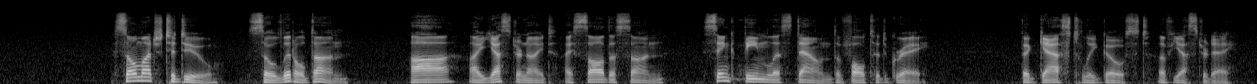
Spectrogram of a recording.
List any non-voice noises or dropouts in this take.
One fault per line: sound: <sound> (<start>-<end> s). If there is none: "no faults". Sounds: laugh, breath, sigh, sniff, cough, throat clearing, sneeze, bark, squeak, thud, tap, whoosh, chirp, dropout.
no faults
